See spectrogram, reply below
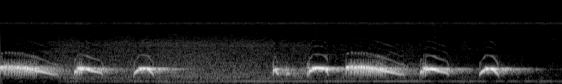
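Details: Spotted dove calling to provoke other doves into answering: soft low cooing phrases, a drawn-out slurred coo followed by two short rounded coos, given twice with a quiet gap between.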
